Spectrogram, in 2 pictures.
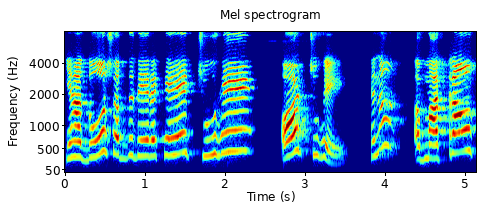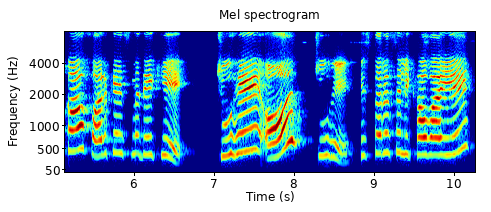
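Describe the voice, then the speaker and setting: A woman's voice: extremely high pitch, a little slow, bright, forceful tone. A woman teacher explaining Hindi grammar patiently, often checking with the class as she goes.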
